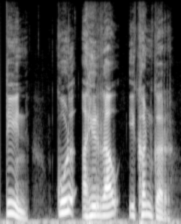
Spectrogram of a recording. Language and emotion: Marathi, neutral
